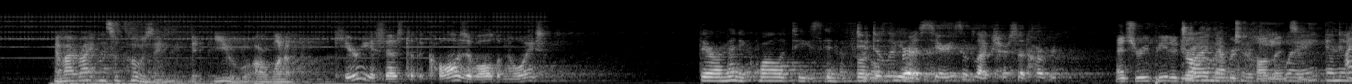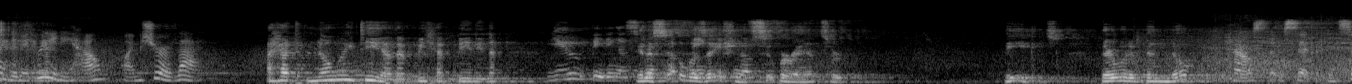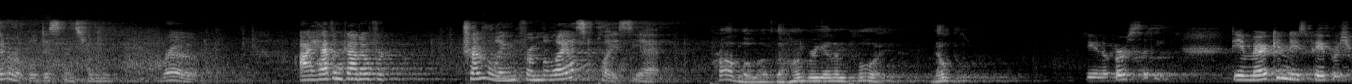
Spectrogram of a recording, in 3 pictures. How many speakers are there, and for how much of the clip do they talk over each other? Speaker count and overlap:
10, about 10%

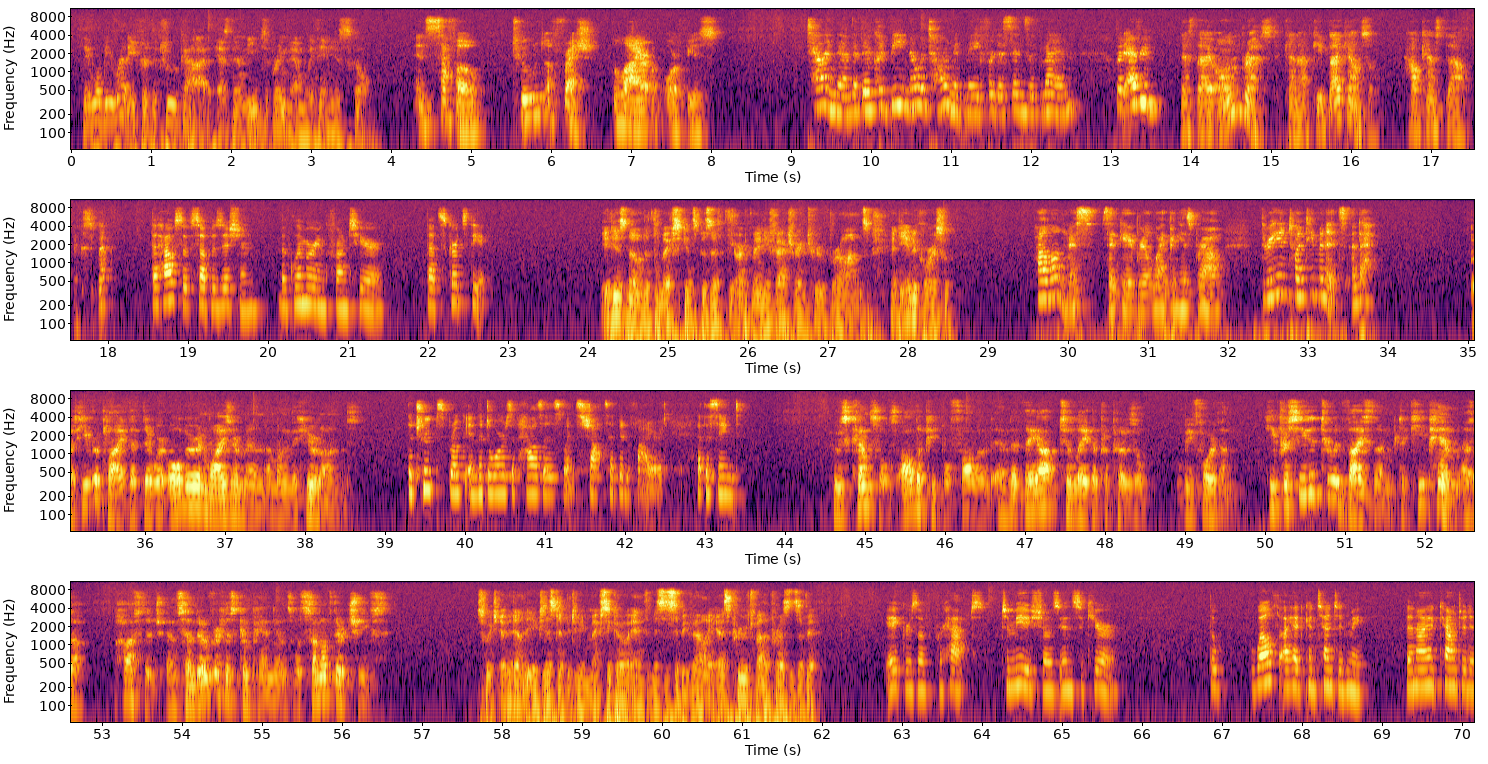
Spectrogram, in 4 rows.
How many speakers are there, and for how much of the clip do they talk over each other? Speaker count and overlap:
9, no overlap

